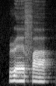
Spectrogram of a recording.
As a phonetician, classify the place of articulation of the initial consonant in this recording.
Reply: retroflex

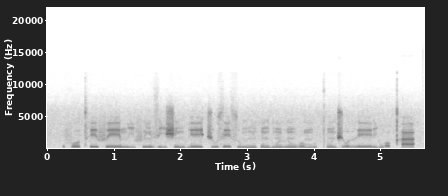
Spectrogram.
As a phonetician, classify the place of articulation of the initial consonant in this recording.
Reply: labial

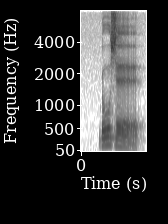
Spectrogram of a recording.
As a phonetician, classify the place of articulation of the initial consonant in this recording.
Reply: retroflex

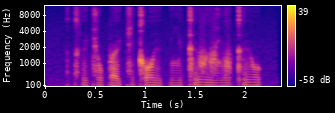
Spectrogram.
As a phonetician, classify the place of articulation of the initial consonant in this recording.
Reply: alveolar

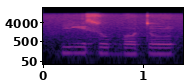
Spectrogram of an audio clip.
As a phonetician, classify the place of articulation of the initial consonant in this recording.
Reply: palatal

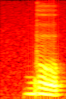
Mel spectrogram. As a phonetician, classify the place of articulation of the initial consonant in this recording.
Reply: labial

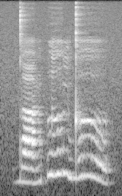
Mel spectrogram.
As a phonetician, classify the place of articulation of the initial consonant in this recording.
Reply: alveolar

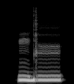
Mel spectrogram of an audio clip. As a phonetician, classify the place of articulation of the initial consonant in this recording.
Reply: velar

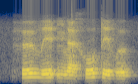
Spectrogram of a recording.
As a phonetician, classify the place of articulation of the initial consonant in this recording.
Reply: glottal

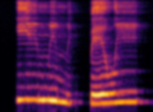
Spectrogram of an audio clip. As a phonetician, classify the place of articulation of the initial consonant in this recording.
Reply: palatal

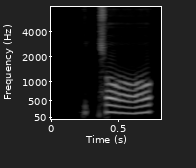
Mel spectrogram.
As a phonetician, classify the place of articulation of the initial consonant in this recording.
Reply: palatal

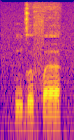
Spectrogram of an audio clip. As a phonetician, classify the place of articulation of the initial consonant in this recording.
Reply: velar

